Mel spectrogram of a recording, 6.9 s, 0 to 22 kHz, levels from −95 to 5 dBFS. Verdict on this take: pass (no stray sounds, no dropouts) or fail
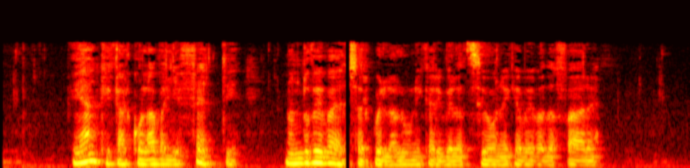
fail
